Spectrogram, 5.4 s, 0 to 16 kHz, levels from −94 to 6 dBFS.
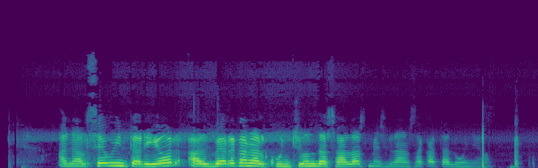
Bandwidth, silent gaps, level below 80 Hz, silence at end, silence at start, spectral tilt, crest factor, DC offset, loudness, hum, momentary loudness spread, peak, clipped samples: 5.6 kHz; none; -68 dBFS; 0.2 s; 0.6 s; -7 dB/octave; 18 dB; under 0.1%; -16 LUFS; none; 19 LU; 0 dBFS; under 0.1%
